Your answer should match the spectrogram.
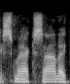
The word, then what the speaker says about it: Smacsonic: Smacksonic is spelled SMACSONIC, and it is a brand name, not a generic name.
